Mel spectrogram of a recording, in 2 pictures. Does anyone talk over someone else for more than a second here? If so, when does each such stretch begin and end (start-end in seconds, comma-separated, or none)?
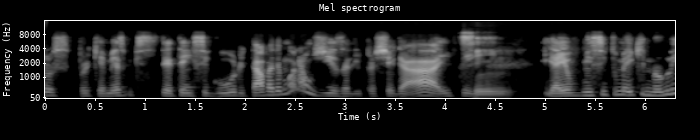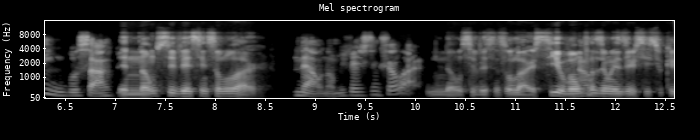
none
